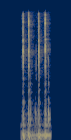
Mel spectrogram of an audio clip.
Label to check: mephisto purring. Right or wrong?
Wrong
